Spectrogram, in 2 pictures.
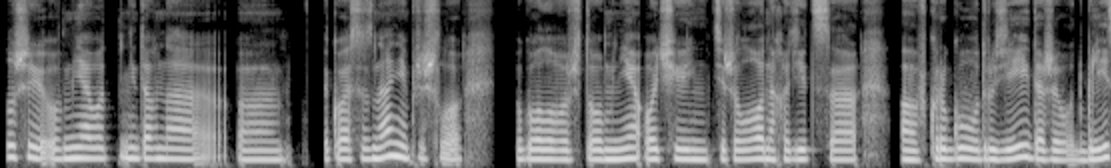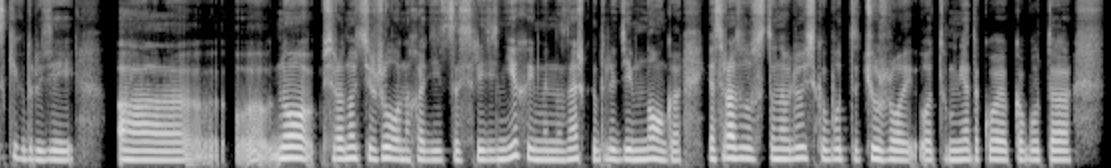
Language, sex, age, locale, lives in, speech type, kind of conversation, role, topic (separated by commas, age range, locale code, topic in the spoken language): Russian, female, 20-24, ru-RU, Estonia, conversation, advice, user, Почему я чувствую себя исключённым на дружеских встречах и как мне с этим справиться?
